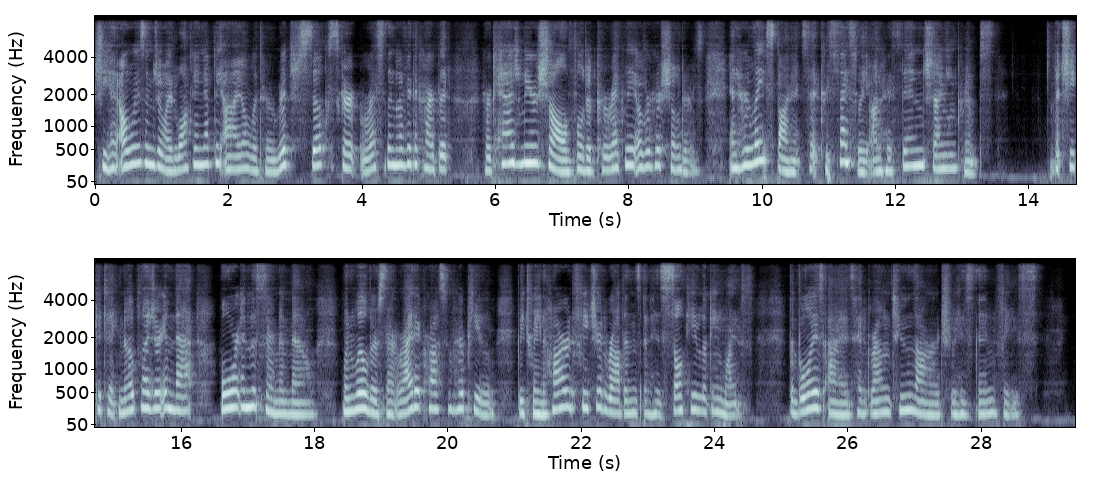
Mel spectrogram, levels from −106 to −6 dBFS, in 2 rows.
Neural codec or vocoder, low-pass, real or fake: codec, 24 kHz, 1 kbps, SNAC; 7.2 kHz; fake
